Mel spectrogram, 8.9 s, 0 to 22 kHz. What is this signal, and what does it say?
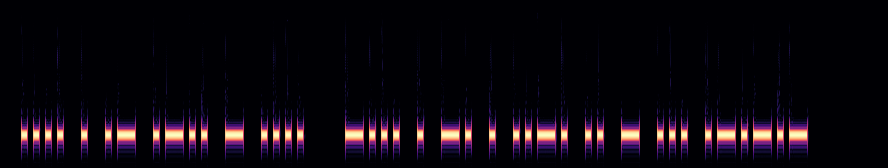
Morse code, heard as a keyed tone, about 20 wpm, 700 Hz. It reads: HEALTH BENEFITS.
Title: Difficult Sentences with Hints - 20wpm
